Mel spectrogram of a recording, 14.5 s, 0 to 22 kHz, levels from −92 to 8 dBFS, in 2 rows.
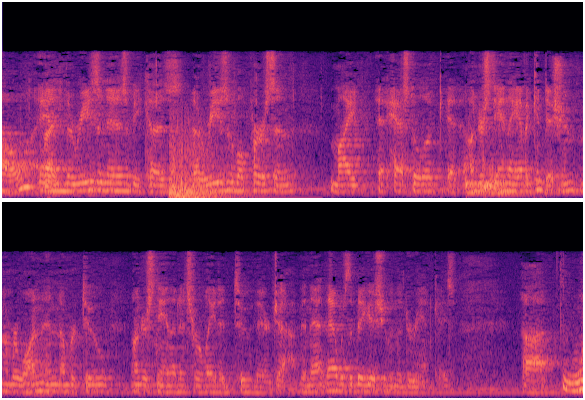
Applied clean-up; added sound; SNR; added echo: none; Explosion; 2 dB; none.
